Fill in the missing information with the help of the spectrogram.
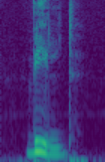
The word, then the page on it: wild: /waɪld/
